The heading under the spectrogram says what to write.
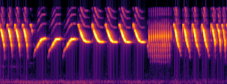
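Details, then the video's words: Canary song mixing falling whistled notes, rising slurs and a short buzzy roll, then fast repeated high notes. "All the canaries will sing along after hearing this canary chirp"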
